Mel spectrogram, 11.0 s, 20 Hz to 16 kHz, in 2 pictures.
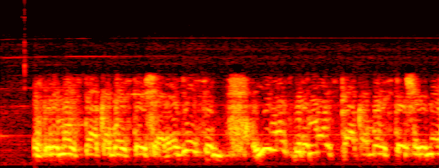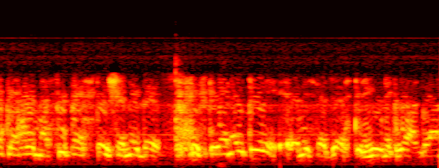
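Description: A distant station's voice received over single-sideband on the 11-metre band, coming from a Xiegu G90 HF transceiver's speaker. It is thin and narrow-band, telephone-like speech that starts about half a second in and runs on without a break.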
